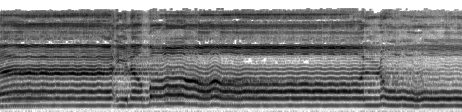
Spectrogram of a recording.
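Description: Male voice chanting a Quran verse in melodic tajwid style, drawing out long sustained vowels with wavering ornaments, with short breaks about two seconds in and near six seconds.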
